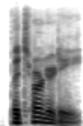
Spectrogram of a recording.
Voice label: "paternity", American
